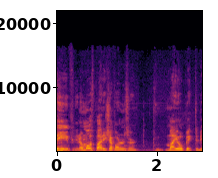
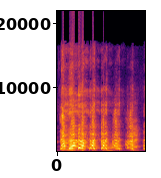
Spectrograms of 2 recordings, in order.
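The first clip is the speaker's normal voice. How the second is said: laughing; 15 dB louder, much slower than usual. Real, not acted. Laughing at the memory.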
